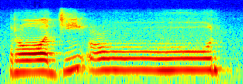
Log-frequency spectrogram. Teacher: عون میں عین ہے وسط حلق سے ادا کرتے ہوئے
